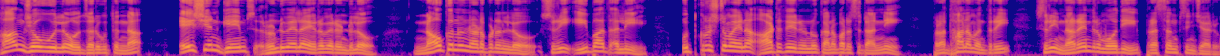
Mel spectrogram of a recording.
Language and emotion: Telugu, neutral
